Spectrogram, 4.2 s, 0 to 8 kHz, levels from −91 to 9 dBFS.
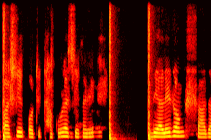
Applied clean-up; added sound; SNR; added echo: none; Thump, thud; 4 dB; none.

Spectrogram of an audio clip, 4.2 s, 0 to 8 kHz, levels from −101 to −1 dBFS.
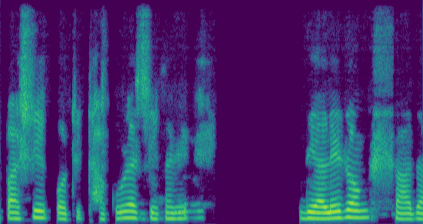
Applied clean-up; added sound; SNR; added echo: none; none; none; none.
